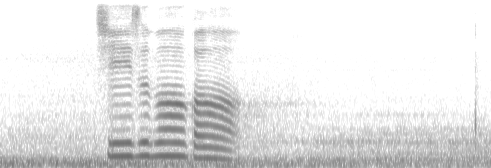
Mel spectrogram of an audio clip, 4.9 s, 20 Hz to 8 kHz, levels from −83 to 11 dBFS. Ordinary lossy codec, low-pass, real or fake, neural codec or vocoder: Opus, 32 kbps; 7.2 kHz; real; none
